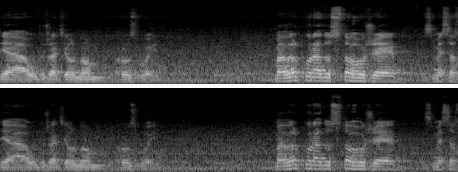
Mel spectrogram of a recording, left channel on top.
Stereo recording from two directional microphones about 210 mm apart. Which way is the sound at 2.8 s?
Centre (ahead or behind).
